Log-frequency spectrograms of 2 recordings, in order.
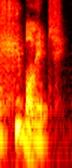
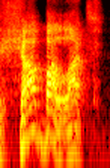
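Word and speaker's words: שבולת: Os pastor também fala chibolete, mas não é chibolete.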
